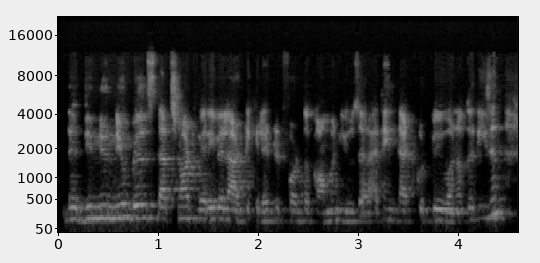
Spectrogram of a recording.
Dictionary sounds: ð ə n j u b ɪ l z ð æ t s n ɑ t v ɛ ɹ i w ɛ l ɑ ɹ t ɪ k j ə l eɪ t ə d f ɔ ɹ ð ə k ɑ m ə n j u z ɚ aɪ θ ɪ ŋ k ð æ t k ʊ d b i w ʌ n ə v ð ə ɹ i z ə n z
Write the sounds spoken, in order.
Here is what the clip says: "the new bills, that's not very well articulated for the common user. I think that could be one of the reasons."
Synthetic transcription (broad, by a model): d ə n j u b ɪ l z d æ t s n ɑ t v ɛ ɹ i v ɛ l ɑ ɹ t ɪ k j ə l eɪ t ə d f ɔ ɹ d ə k ɑ m ə n j u z ɚ aɪ t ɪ ŋ k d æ t k ʊ d b i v ʌ n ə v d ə ɹ i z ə n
